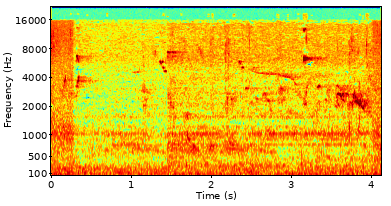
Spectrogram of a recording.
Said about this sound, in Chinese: 站在这里能听到鸟叫声和流水声，感觉很舒服。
